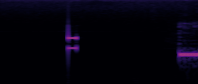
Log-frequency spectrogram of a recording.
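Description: A short touch-tone keypress beeps once on a telephone while choosing a phone-menu option, followed after a pause by a longer steady tone. The sound is clean and quiet, with no talk.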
